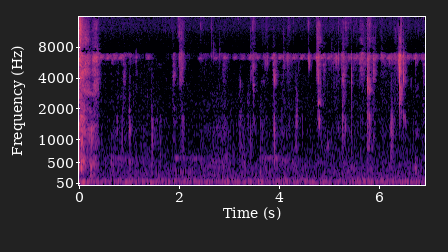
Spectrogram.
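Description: Quiet close-up eating sounds: a louder burst as a handful of rice and curry goes into the mouth, then chewing with scattered small mouth clicks, and soft sounds of fingers mixing rice on the plate.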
